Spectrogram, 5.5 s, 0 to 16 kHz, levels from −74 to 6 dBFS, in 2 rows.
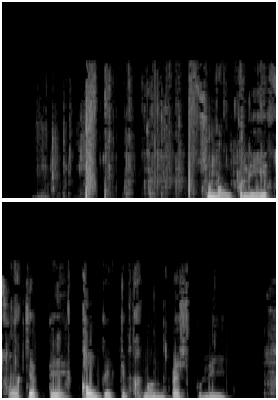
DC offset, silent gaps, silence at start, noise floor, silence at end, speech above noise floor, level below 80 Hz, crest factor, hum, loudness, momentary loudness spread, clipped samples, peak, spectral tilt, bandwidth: under 0.1%; none; 0.4 s; -46 dBFS; 0 s; 23 dB; -62 dBFS; 22 dB; none; -24 LUFS; 19 LU; under 0.1%; -4 dBFS; -5.5 dB/octave; 11.5 kHz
